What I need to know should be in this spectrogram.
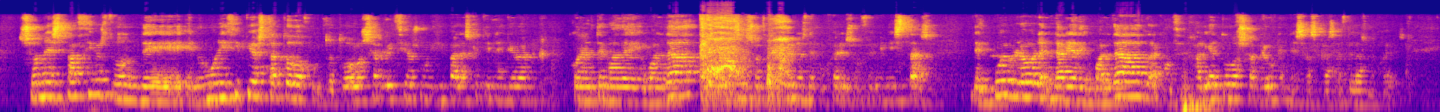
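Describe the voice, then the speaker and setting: A woman talks at a fairly quick pace in a medium pitch, with audible room echo and noticeable background noise. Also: ordinary pitch variation, big swings in loudness. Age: 60s. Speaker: anthropologist and poet. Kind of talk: lecture.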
